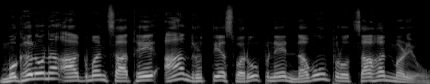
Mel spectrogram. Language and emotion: Gujarati, neutral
